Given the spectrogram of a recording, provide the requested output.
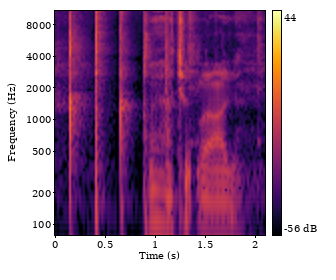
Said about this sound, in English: Golf clap or... No, fucking give him the good one.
